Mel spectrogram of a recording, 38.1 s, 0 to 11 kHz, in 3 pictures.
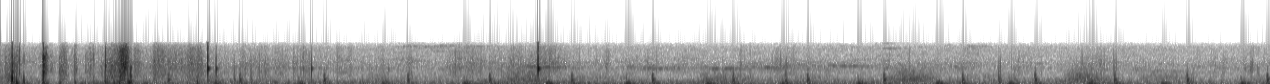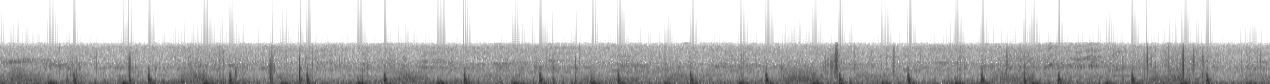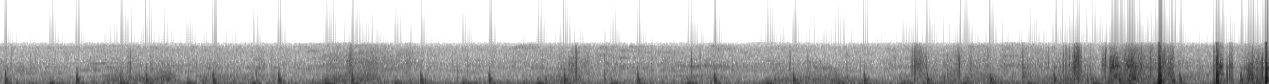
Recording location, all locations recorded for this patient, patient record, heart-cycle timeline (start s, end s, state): aortic valve (AV)
aortic valve (AV)+pulmonary valve (PV)+tricuspid valve (TV)+mitral valve (MV)
#Age: Child
#Sex: Female
#Height: 152.0 cm
#Weight: 41.0 kg
#Pregnancy status: False
#Murmur: Absent
#Murmur locations: nan
#Most audible location: nan
#Systolic murmur timing: nan
#Systolic murmur shape: nan
#Systolic murmur grading: nan
#Systolic murmur pitch: nan
#Systolic murmur quality: nan
#Diastolic murmur timing: nan
#Diastolic murmur shape: nan
#Diastolic murmur grading: nan
#Diastolic murmur pitch: nan
#Diastolic murmur quality: nan
#Outcome: Abnormal
#Campaign: 2014 screening campaign
0.00	0.30	S1
0.30	0.40	systole
0.40	0.52	S2
0.52	1.02	diastole
1.02	1.38	S1
1.38	1.62	systole
1.62	1.76	S2
1.76	2.12	diastole
2.12	2.24	S1
2.24	2.38	systole
2.38	2.52	S2
2.52	2.96	diastole
2.96	3.08	S1
3.08	3.22	systole
3.22	3.34	S2
3.34	3.80	diastole
3.80	3.92	S1
3.92	4.08	systole
4.08	4.18	S2
4.18	4.62	diastole
4.62	4.74	S1
4.74	4.86	systole
4.86	4.96	S2
4.96	5.26	diastole
5.26	5.56	S1
5.56	5.70	systole
5.70	5.86	S2
5.86	6.24	diastole
6.24	6.38	S1
6.38	6.50	systole
6.50	6.62	S2
6.62	7.02	diastole
7.02	7.18	S1
7.18	7.30	systole
7.30	7.42	S2
7.42	7.80	diastole
7.80	7.94	S1
7.94	8.08	systole
8.08	8.18	S2
8.18	8.56	diastole
8.56	8.68	S1
8.68	8.84	systole
8.84	8.98	S2
8.98	9.34	diastole
9.34	9.48	S1
9.48	9.60	systole
9.60	9.70	S2
9.70	10.08	diastole
10.08	10.18	S1
10.18	10.34	systole
10.34	10.44	S2
10.44	10.78	diastole
10.78	11.00	S1
11.00	11.12	systole
11.12	11.22	S2
11.22	11.60	diastole
11.60	11.72	S1
11.72	11.86	systole
11.86	11.96	S2
11.96	12.40	diastole
12.40	12.52	S1
12.52	12.64	systole
12.64	12.78	S2
12.78	13.16	diastole
13.16	13.28	S1
13.28	13.42	systole
13.42	13.52	S2
13.52	13.92	diastole
13.92	14.04	S1
14.04	14.18	systole
14.18	14.28	S2
14.28	14.68	diastole
14.68	14.84	S1
14.84	15.00	systole
15.00	15.10	S2
15.10	15.52	diastole
15.52	15.60	S1
15.60	15.74	systole
15.74	15.86	S2
15.86	16.26	diastole
16.26	16.38	S1
16.38	16.52	systole
16.52	16.66	S2
16.66	17.06	diastole
17.06	17.18	S1
17.18	17.32	systole
17.32	17.44	S2
17.44	17.84	diastole
17.84	17.94	S1
17.94	18.10	systole
18.10	18.20	S2
18.20	18.60	diastole
18.60	18.72	S1
18.72	18.86	systole
18.86	18.98	S2
18.98	19.36	diastole
19.36	19.42	S1
19.42	19.58	systole
19.58	19.70	S2
19.70	20.10	diastole
20.10	20.18	S1
20.18	20.34	systole
20.34	20.44	S2
20.44	20.72	diastole
20.72	20.92	S1
20.92	21.06	systole
21.06	21.18	S2
21.18	21.52	diastole
21.52	21.60	S1
21.60	21.76	systole
21.76	21.86	S2
21.86	22.22	diastole
22.22	22.34	S1
22.34	22.50	systole
22.50	22.62	S2
22.62	22.98	diastole
22.98	23.12	S1
23.12	23.26	systole
23.26	23.36	S2
23.36	23.76	diastole
23.76	23.84	S1
23.84	24.00	systole
24.00	24.14	S2
24.14	24.48	diastole
24.48	24.60	S1
24.60	24.74	systole
24.74	24.84	S2
24.84	25.20	diastole
25.20	25.26	S1
25.26	25.44	systole
25.44	25.52	S2
25.52	25.90	diastole
25.90	25.98	S1
25.98	26.14	systole
26.14	26.24	S2
26.24	26.58	diastole
26.58	26.70	S1
26.70	26.84	systole
26.84	26.98	S2
26.98	27.28	diastole
27.28	27.36	S1
27.36	27.50	systole
27.50	27.60	S2
27.60	27.92	diastole
27.92	28.00	S1
28.00	28.16	systole
28.16	28.26	S2
28.26	28.62	diastole
28.62	28.78	S1
28.78	28.92	systole
28.92	29.08	S2
29.08	29.36	diastole
29.36	29.44	S1
29.44	29.58	systole
29.58	29.68	S2
29.68	30.04	diastole
30.04	30.12	S1
30.12	30.28	systole
30.28	30.38	S2
30.38	30.76	diastole
30.76	30.86	S1
30.86	31.02	systole
31.02	31.16	S2
31.16	31.52	diastole
31.52	31.60	S1
31.60	31.78	systole
31.78	31.86	S2
31.86	32.26	diastole
32.26	32.36	S1
32.36	32.52	systole
32.52	32.64	S2
32.64	33.04	diastole
33.04	33.16	S1
33.16	33.32	systole
33.32	33.44	S2
33.44	33.74	diastole
33.74	33.86	S1
33.86	34.02	systole
34.02	34.12	S2
34.12	34.44	diastole
34.44	34.54	S1
34.54	34.66	systole
34.66	34.76	S2
34.76	35.02	diastole
35.02	35.12	S1
35.12	35.28	systole
35.28	35.38	S2
35.38	35.68	diastole
35.68	35.78	S1
35.78	36.02	systole
36.02	36.22	S2
36.22	36.48	diastole
36.48	36.84	S1
36.84	36.94	systole
36.94	37.26	S2
37.26	37.54	diastole
37.54	37.66	S1
37.66	37.80	systole
37.80	38.10	S2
